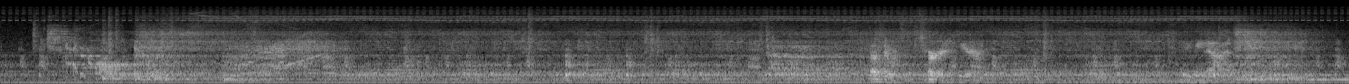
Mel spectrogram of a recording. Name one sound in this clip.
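A weapon in a video game hums as it charges a beam.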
